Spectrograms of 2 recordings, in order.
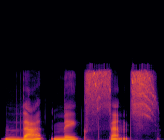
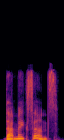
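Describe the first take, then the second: First: The phrase is said at a slow pace. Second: The phrase is said at a normal pace. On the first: "Here it is slowly" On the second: "I'm going to give you the phrase at normal speed"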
